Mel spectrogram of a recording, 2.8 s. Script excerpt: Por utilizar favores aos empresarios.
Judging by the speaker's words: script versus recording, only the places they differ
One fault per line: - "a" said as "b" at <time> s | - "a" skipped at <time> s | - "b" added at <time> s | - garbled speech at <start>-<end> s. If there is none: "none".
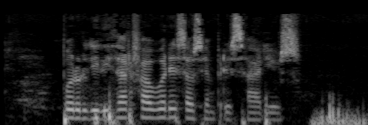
none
